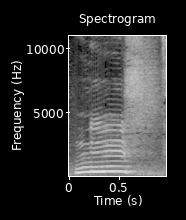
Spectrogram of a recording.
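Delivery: high urgent hiss; sharp hissed no. A narrator's reading. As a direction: stop her urgently. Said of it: "zischte Maria". (scharf zischend, hoch)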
